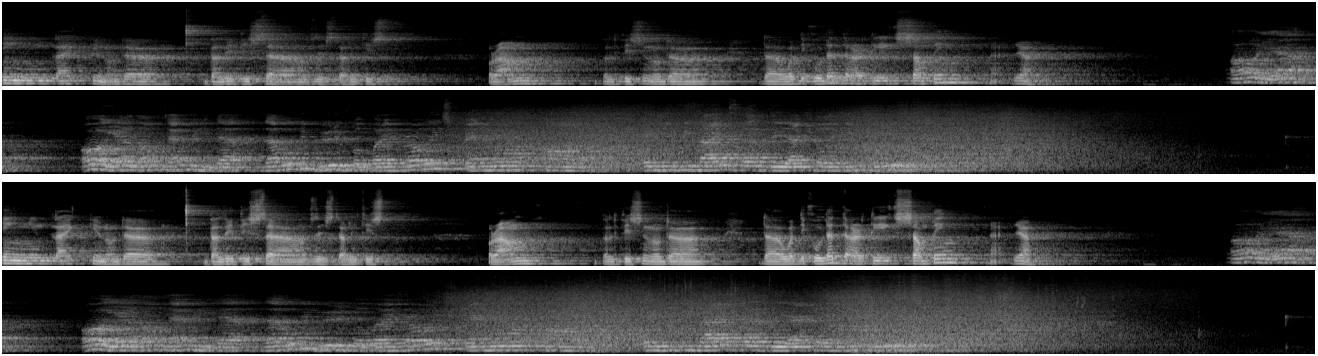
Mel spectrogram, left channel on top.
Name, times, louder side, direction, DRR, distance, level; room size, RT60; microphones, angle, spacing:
voice 1, 0.0-3.9 4.9-5.5 6.0-10.4, right 4 dB, 40° right, 8 dB, 0.4 m, -24 dB
voice 2, 12.2-13.1 13.9-19.1 19.5-22.2 22.6-22.7, equal, 60° left, -4 dB, 1.5 m, -26 dB
Waves surf, 16.8-25.0, right 2 dB, 55° right, 1.0 m, -34 dB
10.5 x 4.9 x 4.4 m, 2.2 s
head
